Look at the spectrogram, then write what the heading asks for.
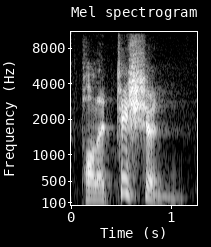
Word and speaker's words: politician: Okay, the first word is politician. Politician. Politician. Okay, how do you say politician? Politico. Politico, very good. And in English? Politician. Very good. Politician. Shh, shh, shh. Titian. Politician. One more time. Politician. Shin.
